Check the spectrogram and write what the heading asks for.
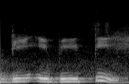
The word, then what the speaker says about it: debt: So DEBT, debt. B is silent.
